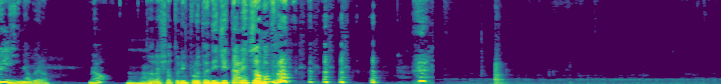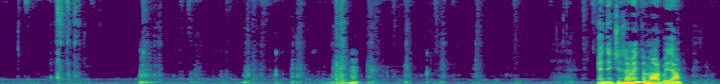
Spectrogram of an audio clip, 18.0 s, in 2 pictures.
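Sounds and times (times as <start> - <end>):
chewing crunchy cake: 9.2 - 16.5, 17.5 - 18.0.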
